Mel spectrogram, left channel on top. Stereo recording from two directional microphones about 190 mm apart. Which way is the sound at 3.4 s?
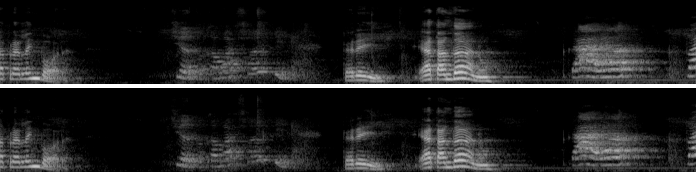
Centre (ahead or behind).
